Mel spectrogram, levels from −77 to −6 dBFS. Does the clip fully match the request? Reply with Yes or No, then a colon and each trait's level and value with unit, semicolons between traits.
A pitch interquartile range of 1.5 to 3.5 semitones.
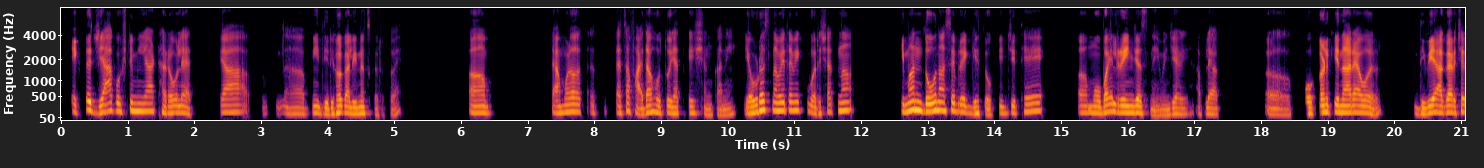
No: average, 3.9 semitones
